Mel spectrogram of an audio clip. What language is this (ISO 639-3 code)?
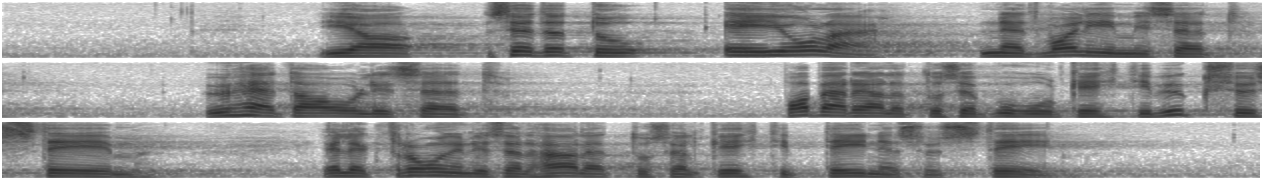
est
